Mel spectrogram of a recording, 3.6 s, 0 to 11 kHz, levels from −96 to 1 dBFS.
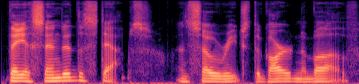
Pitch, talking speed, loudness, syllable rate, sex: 115 Hz, 165 wpm, -18 LUFS, 5.1 syllables/s, male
